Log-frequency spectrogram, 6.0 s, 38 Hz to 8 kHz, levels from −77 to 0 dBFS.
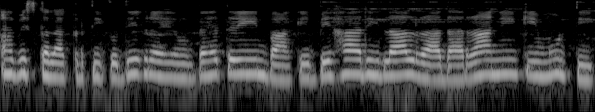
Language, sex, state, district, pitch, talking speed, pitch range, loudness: Hindi, female, Uttar Pradesh, Jalaun, 215 Hz, 160 wpm, 190-230 Hz, -30 LUFS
